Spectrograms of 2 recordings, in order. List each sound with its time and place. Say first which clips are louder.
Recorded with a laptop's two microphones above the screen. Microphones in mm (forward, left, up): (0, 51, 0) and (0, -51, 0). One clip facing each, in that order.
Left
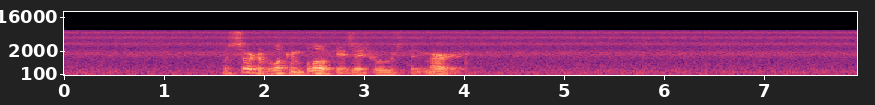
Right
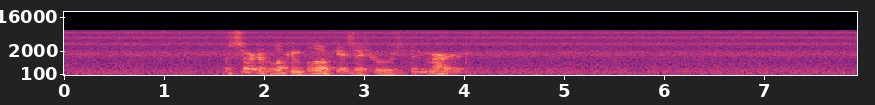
1.6 s a man speaking: left 3 dB; 55° left (ahead or behind), 1.7 m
